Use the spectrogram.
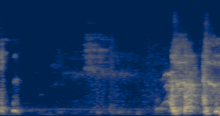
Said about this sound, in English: Bit of a cough.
